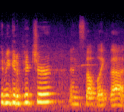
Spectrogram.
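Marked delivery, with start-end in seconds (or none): 0.0-1.0 snarky put-on drunk guy voice. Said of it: "making, like, snarky comments at me and was like".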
